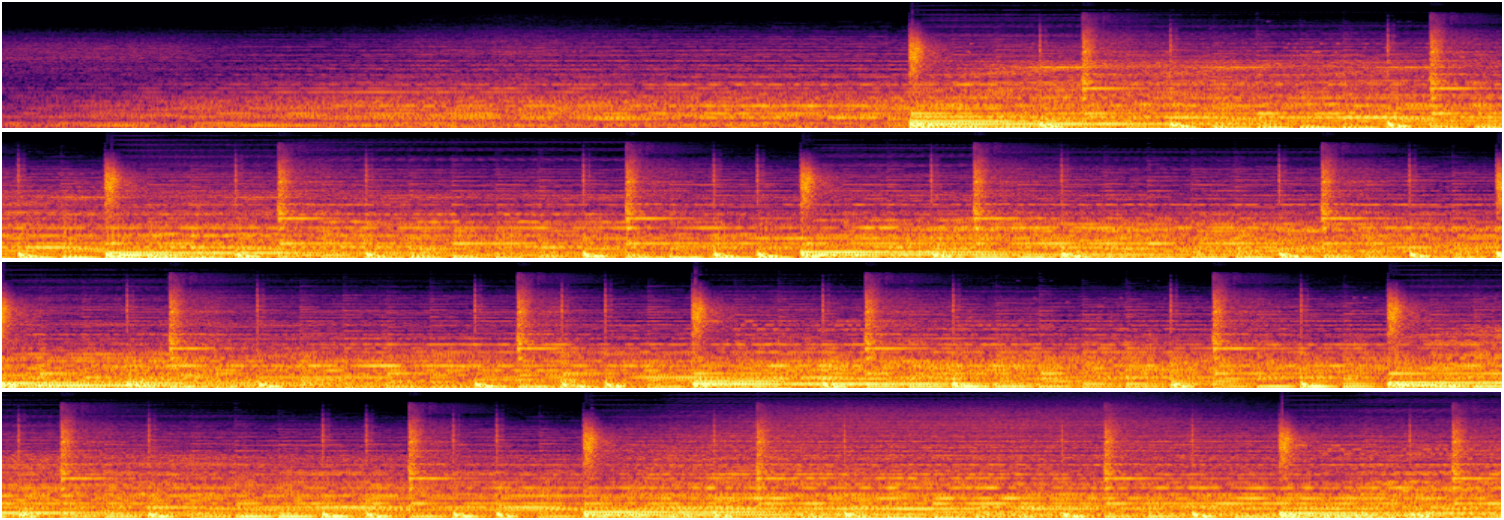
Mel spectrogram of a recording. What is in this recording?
Music > Other
Intro cinematic scene score
theme, soundtrack, cinematic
